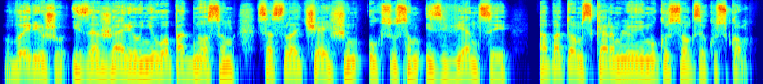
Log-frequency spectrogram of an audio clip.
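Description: A man reading an audiobook, voicing a vindictive, lecherous jailer who talks slowly and menacingly. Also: medium pitch, husky, pitched above the performer's own voice. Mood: gloating. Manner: slow, gloating, menacing.

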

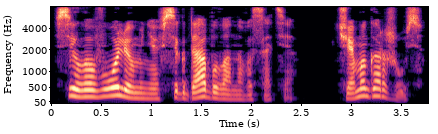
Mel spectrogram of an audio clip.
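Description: A woman voicing a defiant, sharp-tongued young heroine. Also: fairly low pitch, lively intonation, normal speed, no echo, clean studio sound, close to an everyday voice. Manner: defiant, snappy retorts. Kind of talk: audiobook character reading.

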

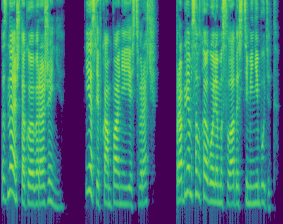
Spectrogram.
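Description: A woman's voice: mid-range voice, animated, brisk, fairly bright tone, natural voice. A woman voicing Zhenya, a blunt, angry adult man who argues defensively.

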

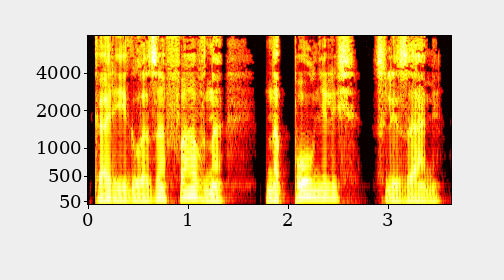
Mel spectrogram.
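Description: A man reading a children's storybook aloud with an expressive, lilting delivery. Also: deep voice, a little slow, no echo, clean studio sound. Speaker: audiobook narrator. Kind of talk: storybook narration.

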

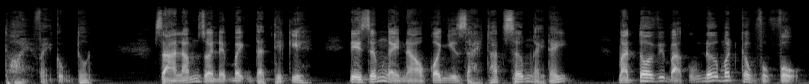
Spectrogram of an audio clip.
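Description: A heartless middle-aged husband, voiced by a male narrator, talks in a low, grumbling tone. He sounds cold and lecturing, and his false sorrow is thin. The voice belongs in a spoken village ghost story. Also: sing-song, a little fast. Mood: sighing.

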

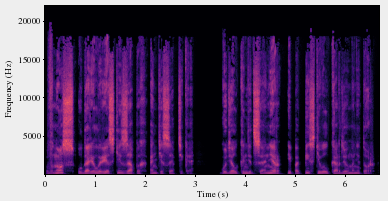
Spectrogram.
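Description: Male narrator for a storybook audiobook; expressive, very animated pitch, dry booth. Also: normal speed, slightly rough, no echo. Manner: expressive, lively reading. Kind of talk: audiobook reading.

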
